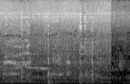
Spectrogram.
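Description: Roughly three cloves of garlic sauté in a hot pan, a steady close sizzle with scraping stir strokes running through it, easing off near the end.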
